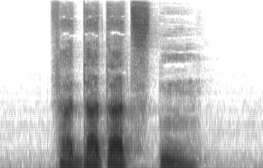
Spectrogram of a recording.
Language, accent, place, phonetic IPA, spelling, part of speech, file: German, Germany, Berlin, [fɛɐ̯ˈdatɐt͡stn̩], verdattertsten, adjective, De-verdattertsten.ogg
- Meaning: 1. superlative degree of verdattert 2. inflection of verdattert: strong genitive masculine/neuter singular superlative degree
